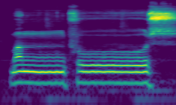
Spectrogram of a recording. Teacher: নুনের জায়গায় মাং অনুস্বার যোগে হবে, মাংফুস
